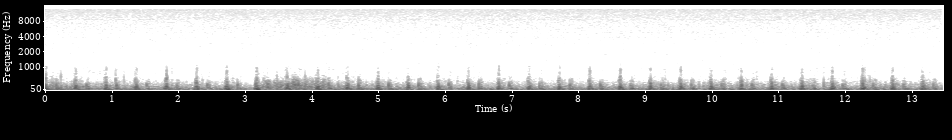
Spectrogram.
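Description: Fast, strong, regular low thumps, about 130 a minute; a pounding heartbeat after a hot bath.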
